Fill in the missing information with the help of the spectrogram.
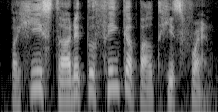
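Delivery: ordinary delivery, nothing marked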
